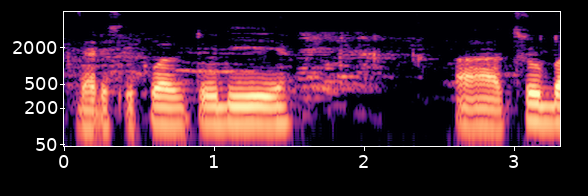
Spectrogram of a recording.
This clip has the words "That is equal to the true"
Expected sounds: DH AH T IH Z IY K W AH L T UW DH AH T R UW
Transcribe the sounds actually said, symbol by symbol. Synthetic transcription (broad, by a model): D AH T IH S IY K W AH L T UW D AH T R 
